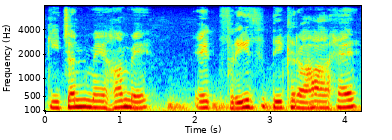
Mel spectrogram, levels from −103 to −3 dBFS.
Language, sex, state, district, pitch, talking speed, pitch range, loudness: Hindi, male, Madhya Pradesh, Dhar, 180 Hz, 115 wpm, 175-190 Hz, -14 LUFS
